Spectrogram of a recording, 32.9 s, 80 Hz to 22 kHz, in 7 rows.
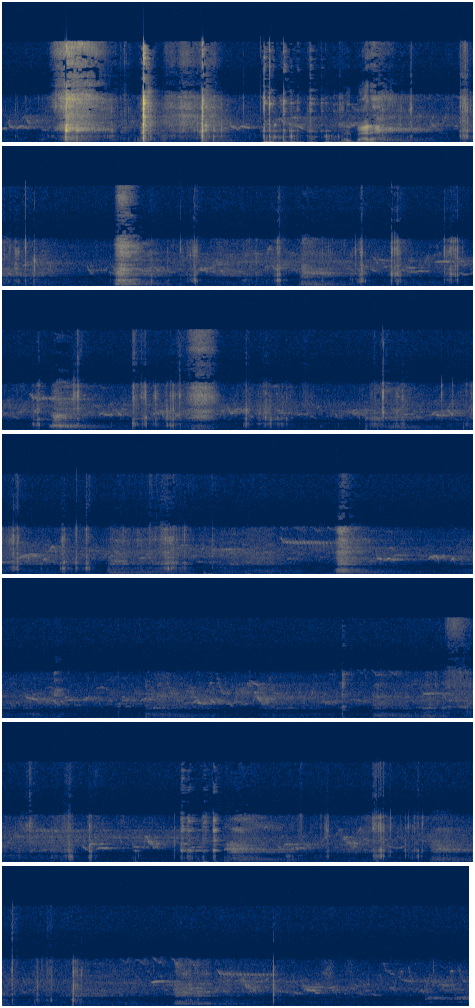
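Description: A pair of 24 kg competition kettlebells coming down after a jerk set: a few sharp knocks, then a heavy thud about three seconds in as they are set on the ground. After that, a quiet outdoor stretch with faint bird chirps over a low wind rumble, and another soft thud near the end.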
